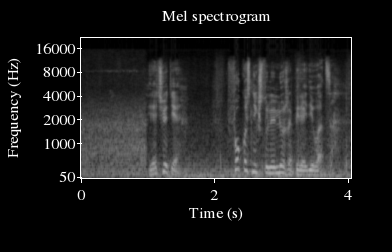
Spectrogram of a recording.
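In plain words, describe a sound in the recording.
A man speaks urgently and close by.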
